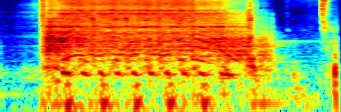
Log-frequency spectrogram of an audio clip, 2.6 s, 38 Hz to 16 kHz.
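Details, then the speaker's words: Honda Big Red 300FW ATV, starter jumped directly from battery positive: strong, steady starter whir spins the engine evenly for about a second and a half; normal cranking, starting circuit good. "Now, in this case, it does crank, because we know everything is good."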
